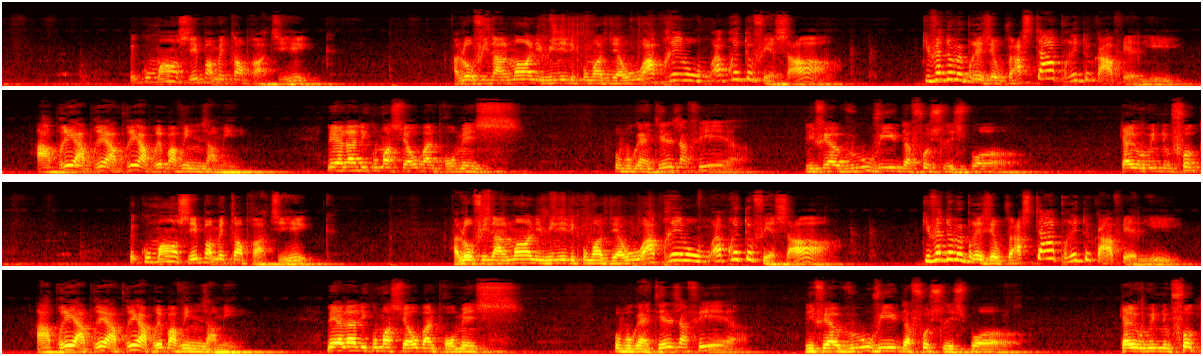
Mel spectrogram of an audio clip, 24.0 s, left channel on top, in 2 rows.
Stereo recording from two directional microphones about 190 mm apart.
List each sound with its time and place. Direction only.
1.2 s a man's voice: 35° right (ahead or behind)
4.5 s a man's voice: 35° right (ahead or behind)
9.2 s a man's voice: 30° right (ahead or behind)
18.1 s a man's voice: 30° right (ahead or behind)
23.1 s speech: 30° right (ahead or behind)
